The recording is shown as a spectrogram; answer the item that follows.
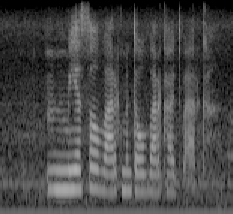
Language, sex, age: Afrikaans, female, 20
